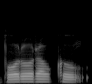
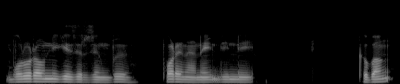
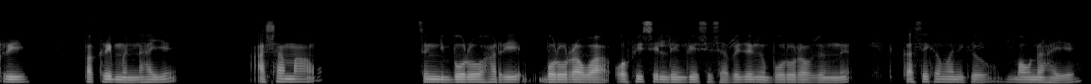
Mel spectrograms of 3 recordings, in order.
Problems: none marked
